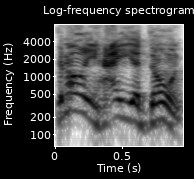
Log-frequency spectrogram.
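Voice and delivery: squeaky, very high-pitched broadcaster voice. Retelling a broadcaster's phone greeting: Myron Cope squeaky high voice. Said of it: "he had that squeaky high voice".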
